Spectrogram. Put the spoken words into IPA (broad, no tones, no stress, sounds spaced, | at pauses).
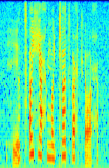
h ḭ l t͡sʼ ʌ ç e ħ ŋ ɔ cʰ ʌ t͡sʼ o ħ t͡ʃʼ ɔ̰ ħ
